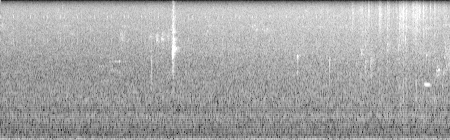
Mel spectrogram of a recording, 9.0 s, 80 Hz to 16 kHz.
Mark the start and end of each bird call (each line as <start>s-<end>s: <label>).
0.0s-9.0s: Red-winged Blackbird (Agelaius phoeniceus)
2.0s-2.8s: Wood Thrush (Hylocichla mustelina)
